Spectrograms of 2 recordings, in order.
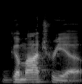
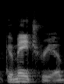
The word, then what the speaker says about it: gematria: You might also hear this word pronounced as gematria or gematria, but it's all the same thing.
